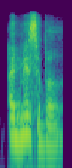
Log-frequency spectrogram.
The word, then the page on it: admissible: Indian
